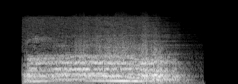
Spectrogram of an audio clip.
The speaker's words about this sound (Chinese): 我被震得打了个机灵，这是哪个牌子的毛绒玩具，竟敢用这种全仿真的狮吼声？这是能把人瞬间带回大草原的声音啊。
